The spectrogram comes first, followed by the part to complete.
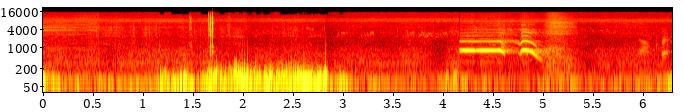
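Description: Handling noise on the camera's microphone: a couple of sharp knocks and a loud low rumble as the camera is moved and set down on the ground. Just after the middle comes a short whistled call, one held note followed by a falling one.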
